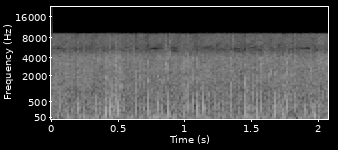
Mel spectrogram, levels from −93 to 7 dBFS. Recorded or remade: remade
